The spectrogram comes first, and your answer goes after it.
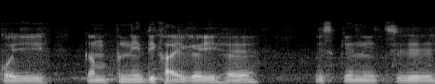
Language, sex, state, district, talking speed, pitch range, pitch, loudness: Hindi, male, Haryana, Charkhi Dadri, 95 wpm, 95-105 Hz, 100 Hz, -22 LUFS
